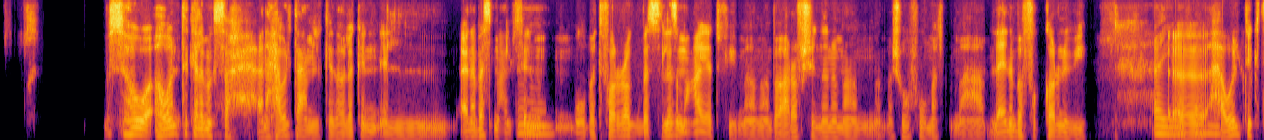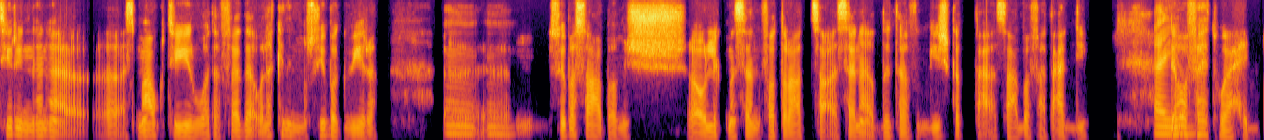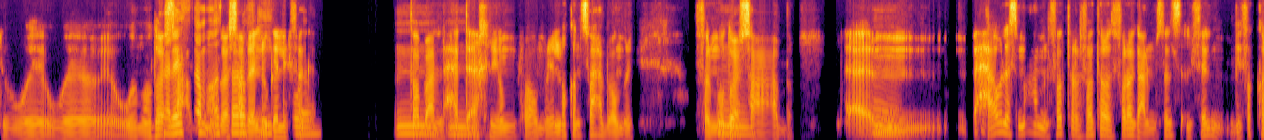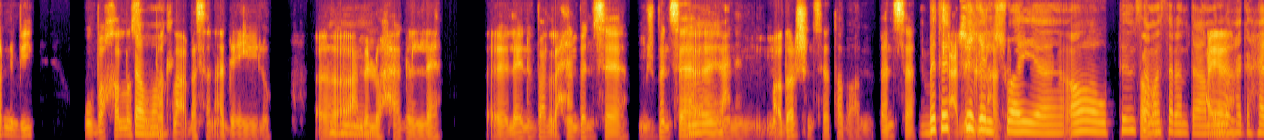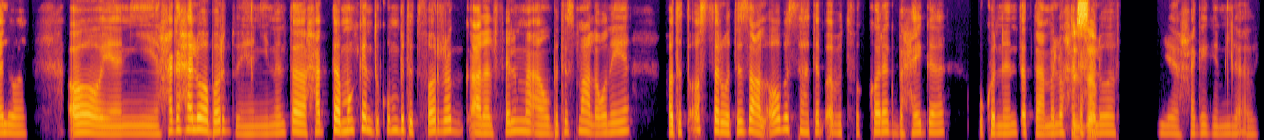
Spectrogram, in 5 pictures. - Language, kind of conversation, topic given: Arabic, podcast, إيه أول أغنية أثّرت فيك، وسمعتها إمتى وفين لأول مرة؟
- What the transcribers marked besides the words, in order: none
